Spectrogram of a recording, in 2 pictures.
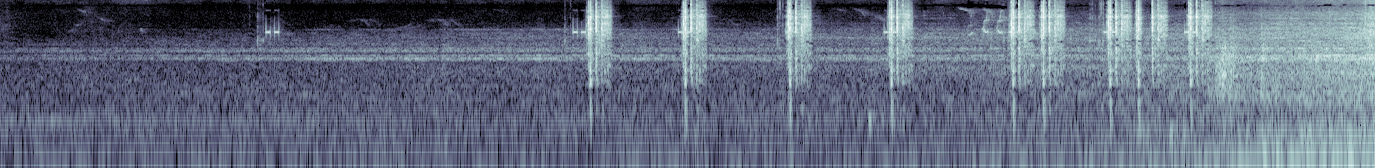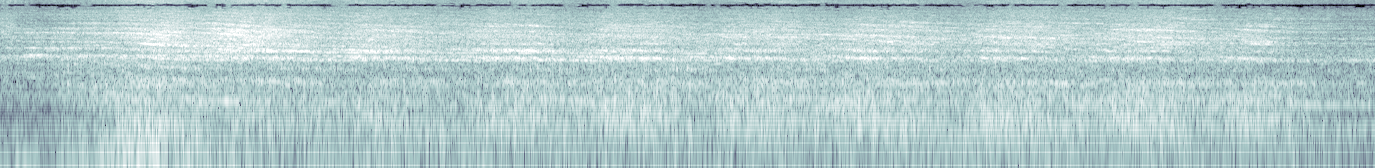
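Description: A run of sharp clicks, then a train passing close by: a loud rush of wheels on rail that builds up quickly, carrying high-pitched wheel ringing that slides down in pitch, and fading near the end.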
